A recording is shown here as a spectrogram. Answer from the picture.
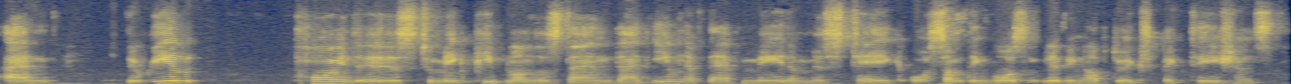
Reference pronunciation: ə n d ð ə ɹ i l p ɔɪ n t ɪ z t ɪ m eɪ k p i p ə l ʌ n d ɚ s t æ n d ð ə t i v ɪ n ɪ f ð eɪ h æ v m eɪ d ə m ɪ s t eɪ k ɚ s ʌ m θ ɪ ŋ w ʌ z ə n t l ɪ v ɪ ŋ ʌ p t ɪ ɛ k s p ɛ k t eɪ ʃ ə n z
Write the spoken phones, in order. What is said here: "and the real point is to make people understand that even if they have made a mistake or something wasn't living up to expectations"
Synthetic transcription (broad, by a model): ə n ð ə ɹ i l p ɔɪ n t ɪ z t ɪ m eɪ k p i p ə l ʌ n d ɚ s t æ n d ð ə t i v ɪ n ɪ f ð eɪ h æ v m eɪ d ə m ɪ s t eɪ k ɚ s ʌ m θ ɪ ŋ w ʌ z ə n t l ɪ v ɪ ŋ ʌ p t ɪ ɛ k s p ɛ k t eɪ ʃ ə n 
